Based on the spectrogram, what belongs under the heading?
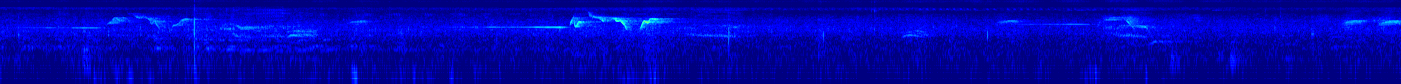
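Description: Faint songbird calls against a quiet background: a held whistle followed by a quick run of sharp chirps, repeated about three times, loudest about six seconds in.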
